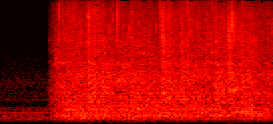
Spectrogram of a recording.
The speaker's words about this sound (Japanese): その日、雨は夜になっても止まなかった。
